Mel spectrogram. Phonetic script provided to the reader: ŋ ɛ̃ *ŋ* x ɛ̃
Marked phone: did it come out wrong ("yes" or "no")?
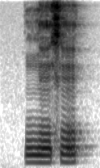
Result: yes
